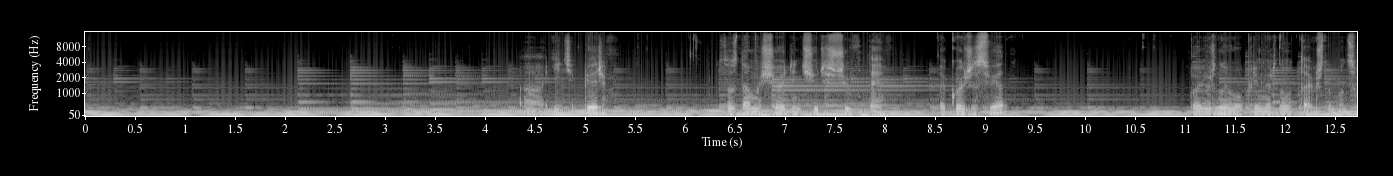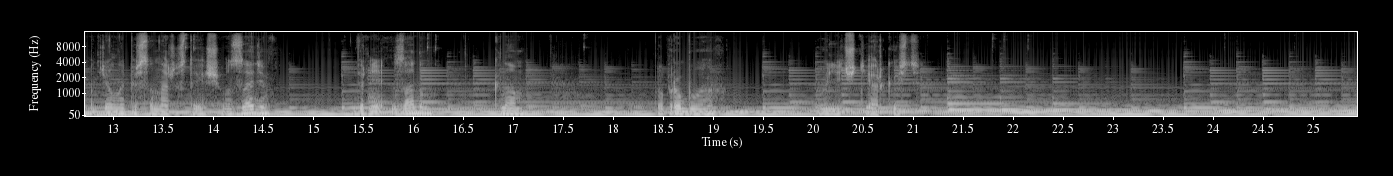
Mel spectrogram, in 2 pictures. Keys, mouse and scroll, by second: 3.0 click, 3.5-3.8 middle drag, 3.9-4.7 scroll down 2, 4.9-5.7 drag, 4.9-5.3 scroll down 1, 6.0 scroll down 2, 6.4 middle click, 7.2 shift+d, 7.7 r, 7.8 z, 10.7 click, 11.8 KP_7, 12.8 g, 13.9 click, 14.4 KP_0, 16.1 click, 17.7-21.8 drag, 24.1 click, 24.8 click.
